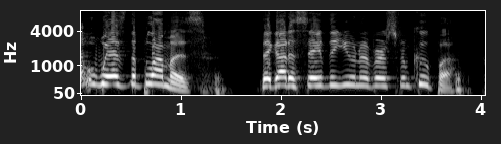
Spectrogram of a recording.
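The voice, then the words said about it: Mock New Jersey accent, Super Mario style. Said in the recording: “I learned all I did with that accent from the Super Mario Brothers movie, 1993.”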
